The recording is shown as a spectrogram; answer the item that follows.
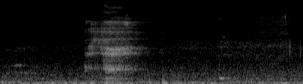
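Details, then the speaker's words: Kids' burp competition with Pepsi drinking: one loud, rough burp about half a second long over room noise, an ordinary belch. "Wait, I got this. Wait, stop. You guys doing burp competition?"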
